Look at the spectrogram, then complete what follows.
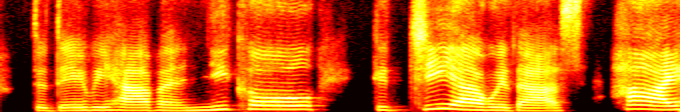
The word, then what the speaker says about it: Guggia: It's Guggia. So Niccole Guggia is how we say it.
